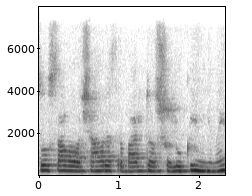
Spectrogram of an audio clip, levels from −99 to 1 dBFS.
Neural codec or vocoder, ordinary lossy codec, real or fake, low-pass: none; AAC, 48 kbps; real; 7.2 kHz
